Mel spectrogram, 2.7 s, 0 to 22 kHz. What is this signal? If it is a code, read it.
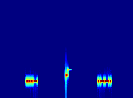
Morse code, heard as a keyed tone, about 50 wpm, 700 Hz. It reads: V P
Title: Single Letter-Number Alt - Rapid-Fire 50wpm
